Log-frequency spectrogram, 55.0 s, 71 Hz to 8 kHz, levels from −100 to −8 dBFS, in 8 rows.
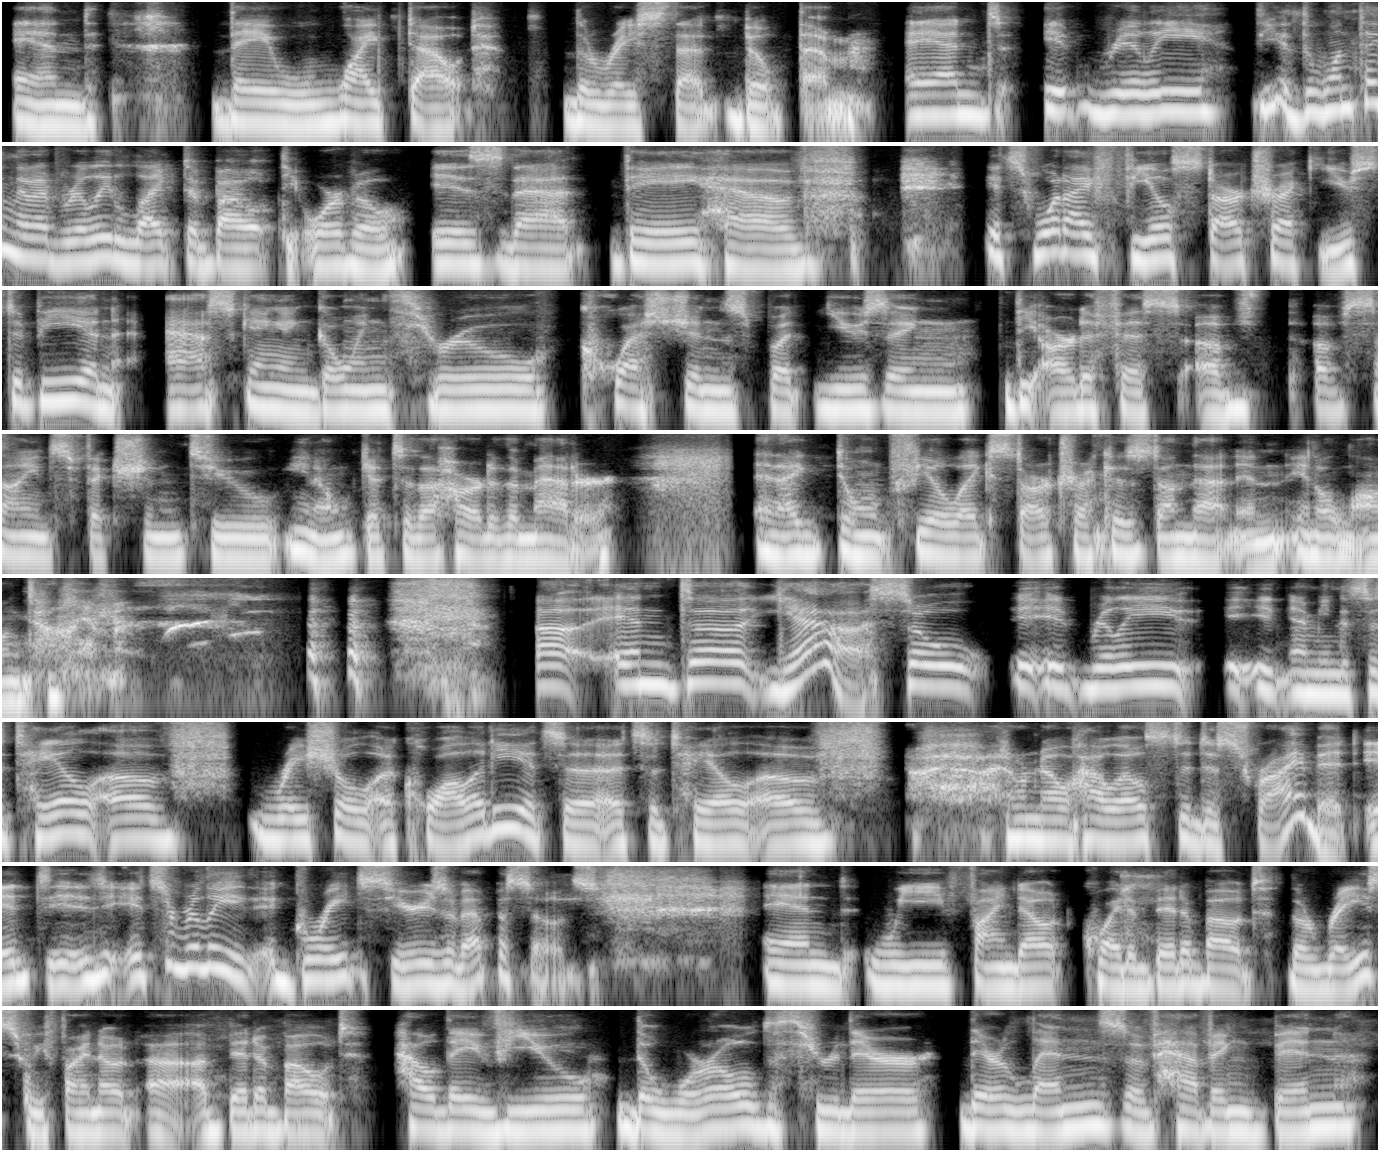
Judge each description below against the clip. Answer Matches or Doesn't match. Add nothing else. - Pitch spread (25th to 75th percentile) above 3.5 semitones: Matches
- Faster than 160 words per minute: Doesn't match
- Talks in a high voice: Doesn't match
